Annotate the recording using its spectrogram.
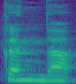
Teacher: ಕಂದದಲ್ಲೂ ಅನುಸ್ವರ ಆದ್ಮೇಲೆ ದ ಅಕ್ಷರ ಇದೆ ಇದು ಕೂಡ ತ ವರ್ಗದಲ್ಲಿ ಬರುತ್ತೆ ತ ವರ್ಗದ ಕೊನೆಯ ಅಕ್ಷರ ನ ಆದ್ದರಿಂದ ಇದಕ್ಕೆ ನ ಸೌಂಡ್ ಬರುತ್ತೆ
